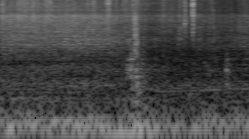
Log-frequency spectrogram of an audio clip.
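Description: Steady low rumble of a car heard from inside its cabin, with a faint click about one and a half seconds in.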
